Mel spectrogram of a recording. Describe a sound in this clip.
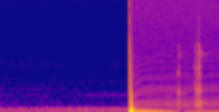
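A turntable's needle drops onto a record with a loud thump.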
